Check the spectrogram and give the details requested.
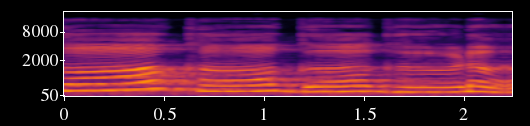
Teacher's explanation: जब हम क बोलते हैं तो हमारे जो ये कंठ होता है, गला होता है, वो पूरा हिलता है। क, ख, वहाँ से कंठ से आवाज़ निकलती है ग घ ड़, ठीक है।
